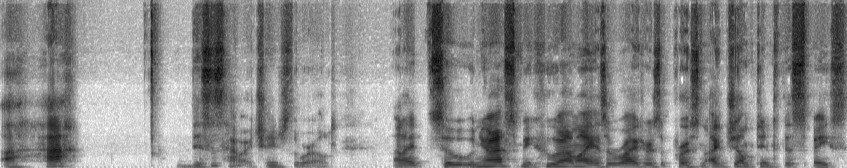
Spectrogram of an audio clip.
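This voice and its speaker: With an Irish accent, a woman talks at a very fast pace in a fairly low pitch, her pitch varying in an ordinary way. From Ireland. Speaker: journalist and writer. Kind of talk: casual interview. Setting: podcast interview.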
